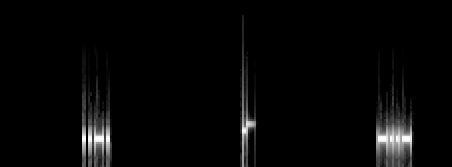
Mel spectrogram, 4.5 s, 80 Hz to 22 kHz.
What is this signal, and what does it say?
Morse code, heard as a keyed tone, about 38 wpm, 700 Hz. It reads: F X
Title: Single Letters - Phonetic Pronunciation 40wpm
